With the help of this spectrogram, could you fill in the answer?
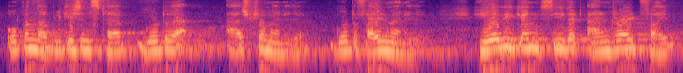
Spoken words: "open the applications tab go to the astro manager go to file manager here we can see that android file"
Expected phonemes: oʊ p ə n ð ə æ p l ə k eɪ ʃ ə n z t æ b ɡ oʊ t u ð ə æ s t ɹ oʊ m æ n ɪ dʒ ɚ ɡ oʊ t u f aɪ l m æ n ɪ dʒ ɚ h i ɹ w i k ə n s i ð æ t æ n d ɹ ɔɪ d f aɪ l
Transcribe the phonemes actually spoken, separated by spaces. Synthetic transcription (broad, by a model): oʊ p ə n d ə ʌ p l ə k eɪ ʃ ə n s t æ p ɡ oʊ t u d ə æ s t ɹ oʊ m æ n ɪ dʒ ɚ ɡ oʊ t u f aɪ l m æ n ɪ dʒ ɚ h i ɹ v i k ə n s i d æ t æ n d ɹ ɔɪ d f aɪ l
